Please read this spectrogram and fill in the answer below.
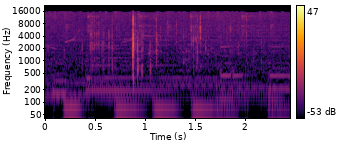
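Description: Background music with a steady beat, and a single sharp snip about a second in as hand pruners close through a small tree branch.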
